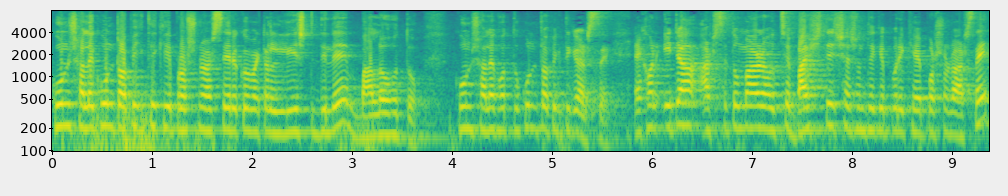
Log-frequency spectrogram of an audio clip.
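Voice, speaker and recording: A man's voice: high-pitched, steady tone, a little hiss or hum. A young man from Bangladesh tutoring students in a live online class, asking them questions and checking in with them often. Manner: quick, keeps checking in with the class. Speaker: admission exam tutor.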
